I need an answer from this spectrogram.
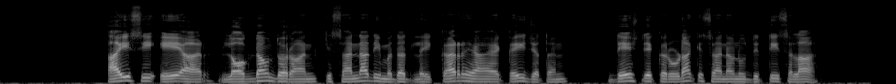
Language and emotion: Punjabi, neutral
